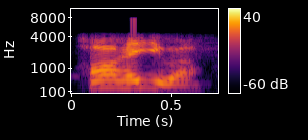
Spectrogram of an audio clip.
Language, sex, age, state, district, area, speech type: Odia, male, 18-30, Odisha, Balangir, urban, conversation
